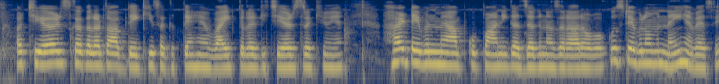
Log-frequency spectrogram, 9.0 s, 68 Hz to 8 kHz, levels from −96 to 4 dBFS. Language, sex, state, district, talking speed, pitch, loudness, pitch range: Hindi, female, Uttar Pradesh, Jalaun, 225 wpm, 190 Hz, -22 LUFS, 180-215 Hz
